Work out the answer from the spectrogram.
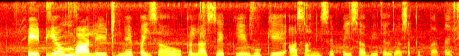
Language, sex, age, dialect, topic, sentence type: Bhojpuri, female, 18-24, Northern, banking, statement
